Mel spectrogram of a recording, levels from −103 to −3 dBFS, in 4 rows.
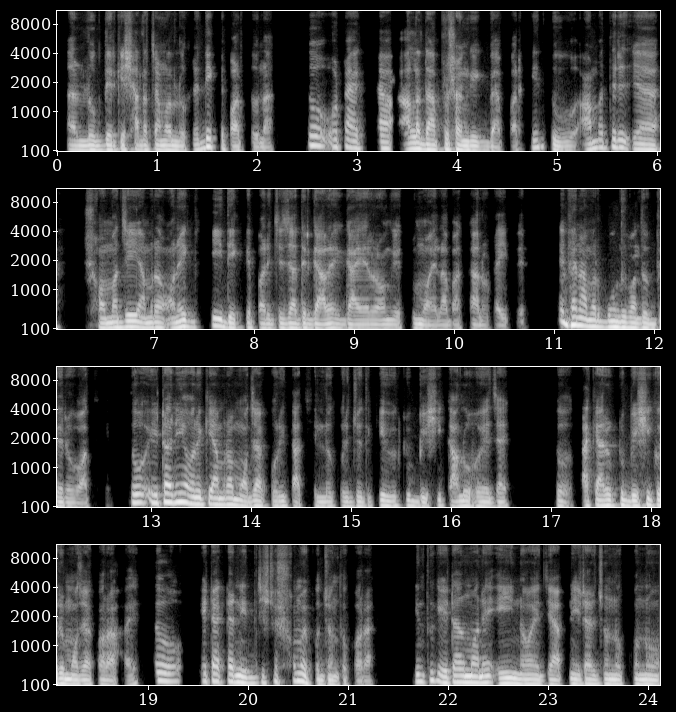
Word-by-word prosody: আ - - -2 0.2
লোকদেরকে 110 +1 +1
সাদা 110 -2 -3
চামড়ার 110 -1 +2
লোকেরা 115 +4 -6
দেখতে 185 -9 -3
পারত 95 -1 -7
না।" - - -9 0.4
তো 220 - -1 0.2
ওটা 180 0 -4
একটা 155 +1 -9 0.2
আলাদা 130 -3 +4
প্রাসঙ্গিক 110 -5 +2
ব্যাপার। 95 +2 -11
কিন্তু 170 -8 -4 0.3
আমাদের 165 +5 -2 0.3
আ - - +2 0.5
সমাজেই 125 +4 +3
আমরা 120 +1 +2
অনেককেই 135 +5 +1
দেখতে 115 +1 -2
পারি 105 -1 -2
যে 110 - -2
যাদের 110 0 0
গালে 105 +2 0 0.2
গায়ের 95 0 -2 0.3
একটু - - -21
রঙ - - -1
ময়লা 90 0 -7
বা 95 - -11
কালো 95 -2 -8
টাইপের। 85 -2 -14 0.3
এ - - -3
ধরেন 185 -2 +6
আমার 145 -2 +4
বন্ধু-বান্ধবদেরও 110 -7 +3
আছে। 90 - -29 0.3
তো 190 - +3 0.2
এটা 190 +3 +5
নিয়ে 205 0 +7
অনেকে 155 0 +2
আমরা 145 +1 +3
মজা 115 +2 +1
করি, 110 0 -1
তাচ্ছিল্য 105 0 -5
করি 105 -2 -4
যদি 105 -1 -2
কেউ 120 -2 +2
একটু 110 +3 -6
বেশি 100 +5 -4
কালো 110 +2 0
হয়ে 105 -1 0
যায়। 105 +1 -4 0.5
তো 115 - -4 0.2
তাকে 115 0 -5
আরো 125 - +5
একটু 125 +2 0
বেশি 120 +3 +2
করে 120 -2 +4
মজা 105 0 +1
করা 100 -3 -4
হয়। 95 +4 -11 0.2
তো 190 - +2 0.4
এটা 175 +1 -2
একটা 170 +2 -1
নির্দিষ্ট 135 +2 -1
সময় 175 -6 +2
পর্যন্ত 100 -3 -2
করা। 90 0 -9 0.4
কিন্তু 165 0 -3 0.2
এটার 150 +2 +2
মনে 145 0 +5 0.2
এই 125 - +6
নয় 110 -1 +2
যে 110 - -3
আপনি 115 - -9
এটার 105 0 0
জন্য 110 -1 +3 0.2
কোন 110 -1 +2
115 Hz, 195 wpm, -21 LUFS, 105-140 Hz, 0.5 s, নিয়ে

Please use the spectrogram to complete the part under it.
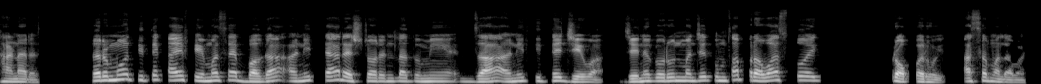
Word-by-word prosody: खाणारच. 130 -6 -1 0.6
तर 180 +2 +5
मग 220 +4 +4
तिथे 200 +2 -3
काय 195 -1 +2
फेमस 175 +2 +1
आहे 190 - +3
बघा 140 +4 +3 0.2
आणि 160 +5 0
त्या 185 +3 +2
रेस्टॉरंटला 150 -1 0
तुम्ही 140 0 -1 0.3
जा 130 0 +6
आणि 140 +5 0
तिथे 160 +3 -1
जेवा. 120 -3 0 0.3
जेणेकरून 155 +5 +2
म्हणजे 170 +1 +1
तुमचा 175 +4 0
प्रवास 180 +3 +3
तो 190 -1 -1
एक 180 -1 -2 0.7
प्रॉपर 125 0 +4
होईल 110 -4 -4 0.2
असं 150 +3 -1
मला 125 -6 -2
वाटतं. 100 -1 -9
155 Hz, 155 wpm, -21 LUFS, 130-180 Hz, 0.7 s, जा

